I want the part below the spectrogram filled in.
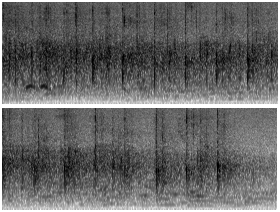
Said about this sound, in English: I suggest we give them a big clap then.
